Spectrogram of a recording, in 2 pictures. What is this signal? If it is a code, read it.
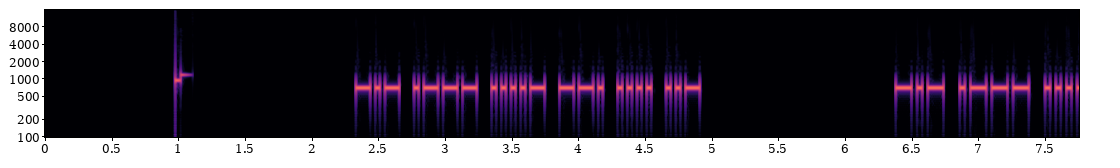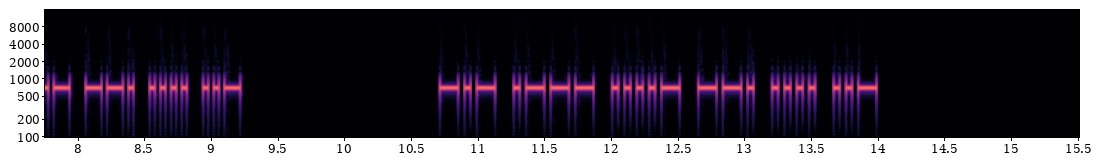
Morse code, heard as a keyed tone, about 29 wpm, 700 Hz. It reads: KJ4GHU KJ4GHU KJ4GHU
